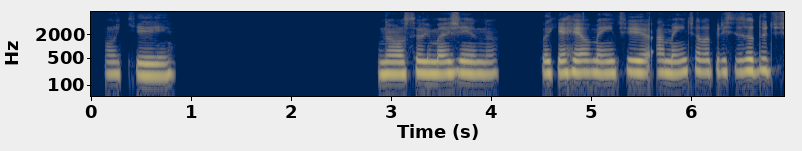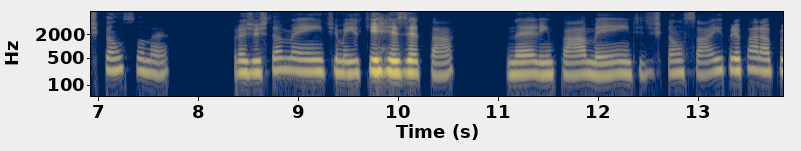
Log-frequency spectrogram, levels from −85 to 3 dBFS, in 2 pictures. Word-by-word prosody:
Ok. 185 -2 -4 2.0
Nossa, 195 +2 -2
eu - - +2
imagino, 200 0 -1 0.4
porque 205 0 -3
realmente 215 0 -1
a 215 0 -6
mente 215 +3 -3
ela 220 -1 -4
precisa 220 +1 -2
do 240 +1 -3
descanso, 245 0 -6
né? 200 -1 -7 0.7
Pra 210 0 +2
justamente, 225 0 -1
meio 205 0 0
que 225 +2 +9
resetar, 210 -3 +7 0.5
né, 195 +1 -1
limpar 195 0 -4
a - - -3
mente, 195 +1 -4
descansar 210 0 -9
e 245 - -3
preparar 240 -1 0
para 230 - -1
210 Hz, 115 wpm, -24 LUFS, 195-225 Hz, 2.0 s, que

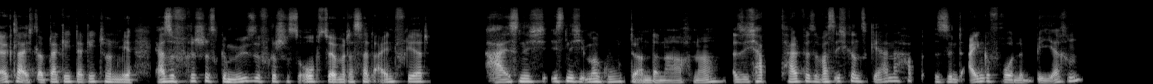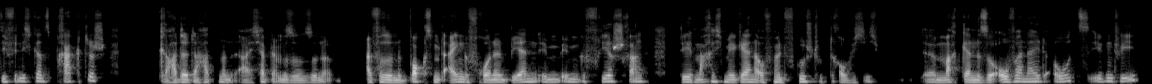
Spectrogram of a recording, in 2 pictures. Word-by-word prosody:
ja - - +5
klar, - - +5
ich - - -3
glaube, 110 -1 +2
da 120 - +4
geht 130 +1 -1
da 115 - +2
geht 130 +3 -3
schon 125 -4 +1
mehr. 110 -1 +3 0.2
Ja, 125 - +5
so 140 +1 +5
frisches 150 +3 -2
Gemüse, 140 +4 +1
frisches 135 -1 -3
Obst, 135 0 +2
wenn - - +7
man 115 - +1
das 120 +3 -1
halt 130 - +2
einfriert, 135 +1 0 0.6
ha, 110 - +3
ist 125 +6 0
nicht 135 +1 0
ist 140 0 -2
nicht 145 -3 +3
immer 130 -1 +2
gut 125 +1 -5
dann 100 - +1
danach, 90 +1 -4
ne? 110 +8 -2
Also 110 +1 -2
ich 120 +4 -1
habe 140 0 +2
teilweise 130 +1 +1
was 125 +1 +1
ich 150 -1 -4
ganz 140 -4 -2
gerne 155 +3 -4
habe, 170 - -8 0.2
sind 115 -1 -4
eingefrorene 140 -8 +2
Beeren. 155 - -3 0.7
Die 130 - 0
finde 135 - -2
ich 145 - -12
ganz 145 -4 -1
praktisch. - - -1 0.5
Grade 105 +4 +4
da 105 - -1
hat 115 +1 -4
man 110 -3 -2
ah, 100 - -3
ich 100 - -9
habe - - 0
da - - -2
immer 105 - 0
so 95 0 -1
so 100 +1 -2
'ne 100 - -2 0.3
einfach 120 - +1
so 105 - +6
'ne 100 0 +2
Box - - +4
mit - - +1
eingefrorenen 110 -1 +2
Beeren 120 +4 +2
im 115 -1 -1
im 120 - -1
Gefrierschrank. 135 0 0 0.3
Die 115 0 +3
mache 110 +4 -1
ich 130 0 -4
mir 105 -3 +2
gerne 115 0 +3
auf 105 +2 -3
mein 110 -3 +2
Frühstück 130 +5 -4
drauf. 95 - -3
Ich 90 0 -12
ich, - - -10 0.4
äh, 110 0 -3
mache 105 +2 +2
gerne 100 0 +3
so 105 +2 +3
Overnight 135 +1 +2
Oats 150 +4 -3
irgendwie. 145 +5 -2
125 Hz, 230 wpm, -25 LUFS, 110-135 Hz, 0.7 s, wenn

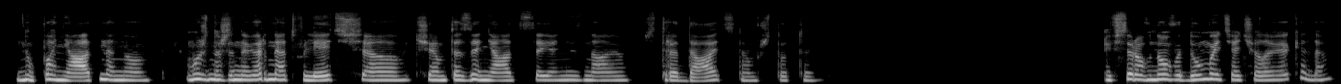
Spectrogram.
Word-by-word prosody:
Ну 200 0 +3
понятно, 200 0 +3
но 195 -1 0 0.4
можно 225 0 +3
же 210 +1 -2
наверное 215 +1 +3
отвлечься, 200 0 -1
чем-то 205 -1 0
заняться, 195 -1 -1
я 200 -1 -2
не 200 +1 -2
знаю, 195 0 -4
страдать 185 +1 -5
там 180 0 -9
что-то. 185 0 -12 2.9
И 200 - +1
всё 245 +5 0
равно 225 +1 +3
вы 215 -2 -2
думаете 220 +1 +1
о - - -1
человеке, 205 +7 -5
да? 210 0 -6
200 Hz, 105 wpm, -23 LUFS, 190-215 Hz, 2.9 s, Ну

